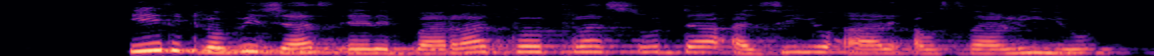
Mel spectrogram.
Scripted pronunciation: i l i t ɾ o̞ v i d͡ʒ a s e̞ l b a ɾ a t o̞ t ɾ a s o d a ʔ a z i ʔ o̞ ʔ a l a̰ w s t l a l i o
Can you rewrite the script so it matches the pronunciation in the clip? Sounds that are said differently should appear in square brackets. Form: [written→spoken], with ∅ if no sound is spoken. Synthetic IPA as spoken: i l i t ɾ o̞ v i d͡ʒ a s e̞ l b a ɾ a t o̞ t ɾ a s [o→u] d a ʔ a z i [ʔ→∅] o̞ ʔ a l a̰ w s t [l→ɾ] a l i o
